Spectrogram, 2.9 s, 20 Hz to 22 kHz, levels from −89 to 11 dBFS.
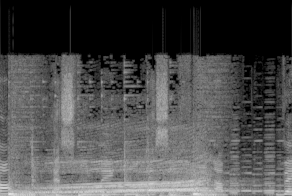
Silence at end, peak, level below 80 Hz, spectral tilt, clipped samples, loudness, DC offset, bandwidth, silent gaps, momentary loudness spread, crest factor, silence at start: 0 s; 0 dBFS; -22 dBFS; -4 dB/octave; under 0.1%; -9 LUFS; under 0.1%; 16.5 kHz; none; 11 LU; 10 dB; 0 s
